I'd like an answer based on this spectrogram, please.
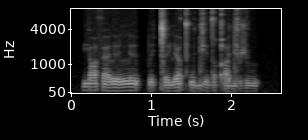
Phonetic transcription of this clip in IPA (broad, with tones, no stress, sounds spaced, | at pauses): j ɑ˦ θ æ˨˦ l e˨˦ lː e˦˨ pː e˨ ǀ e˨ lʲ ɑ˦ t̪ʰ u˨ dʲ e˦˨ d̪ ɯ˦ qʼ æ˨ dʲ o˨ ʒ ɯ˨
